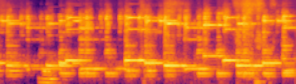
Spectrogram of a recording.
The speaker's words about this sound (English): That's our phone. Don't worry.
